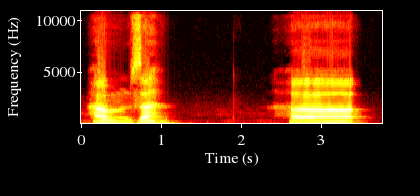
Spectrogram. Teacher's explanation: یعنی یہ دونوں حرف حمزہ اور ہا ادا ہوتے ہیں گلے کے نچلے حصے سے، یعنی گلے کا جو سینے کی جانب حصہ ہے وہاں سے یہ دونوں حرف ادا ہوتے ہیں۔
